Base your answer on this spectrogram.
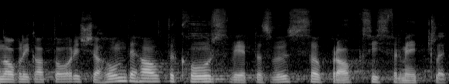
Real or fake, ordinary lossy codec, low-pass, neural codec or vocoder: real; MP3, 64 kbps; 14.4 kHz; none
